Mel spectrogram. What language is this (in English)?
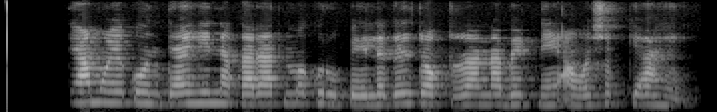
Marathi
